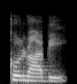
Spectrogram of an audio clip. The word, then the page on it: kohlrabi: Indian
